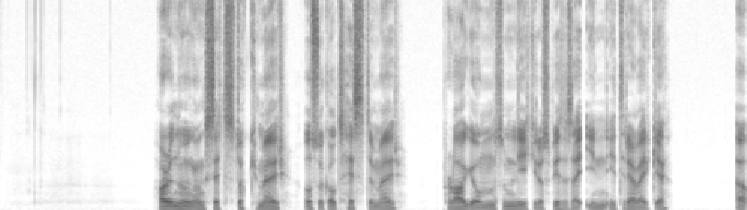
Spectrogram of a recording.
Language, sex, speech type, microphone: Norwegian, male, read, Shure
